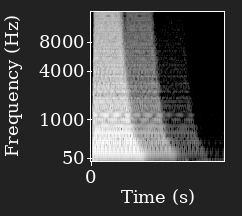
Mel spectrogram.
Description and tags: Chord recorded with Fantom G as audio interface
